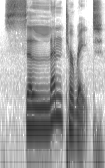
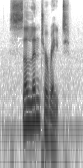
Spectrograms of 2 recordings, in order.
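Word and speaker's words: coelenterate: It is spelled C-N-I-D-A-R-I-A-N, cnidarian. Noun from circa 1909, and the synonym is selenterate. Now, do I need to go back and figure? No, I'm not going to do that. It is spelled C-O-E-L-E-N-T-E-R-A-T-E. I think it's selenterate.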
